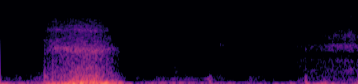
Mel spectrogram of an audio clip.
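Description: human body sound, yawn

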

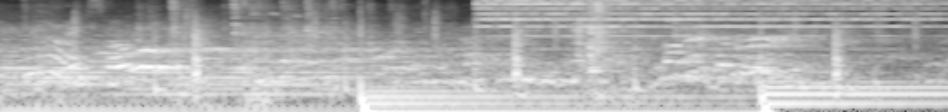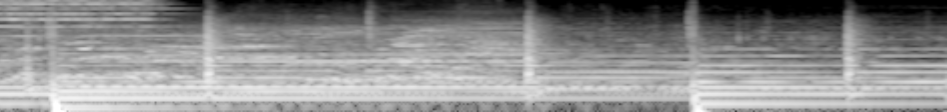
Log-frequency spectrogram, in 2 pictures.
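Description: signal or alarm, school bell ringing

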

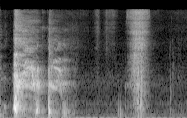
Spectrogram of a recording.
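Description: human body sound, coughing and throat clearing

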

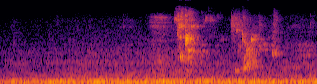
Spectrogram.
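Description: household object, water splashing

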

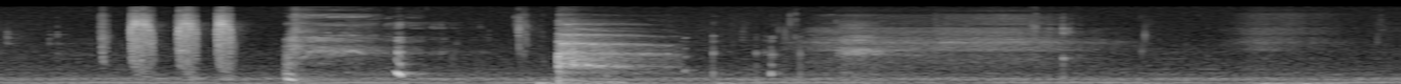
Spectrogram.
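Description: food or drink, slurping a drink

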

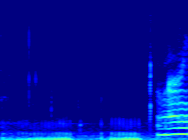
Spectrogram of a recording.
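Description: animal, cat meowing

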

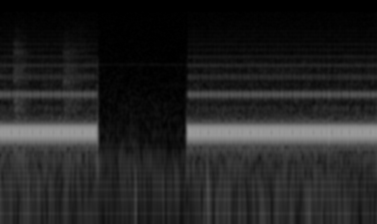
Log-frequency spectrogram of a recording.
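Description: signal or alarm, telephone dial tone

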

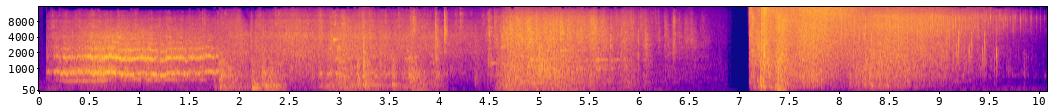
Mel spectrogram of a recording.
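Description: vehicle, car skidding and crashing

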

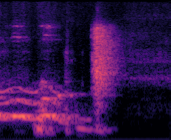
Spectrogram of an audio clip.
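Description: animal, dog making noise

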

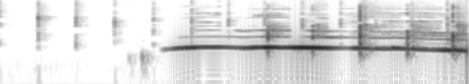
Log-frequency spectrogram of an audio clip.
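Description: crowd, people clapping

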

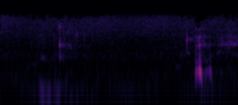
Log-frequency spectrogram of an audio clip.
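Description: nature, water dripping

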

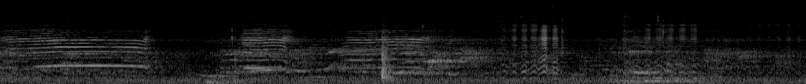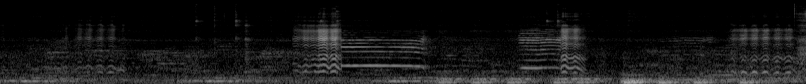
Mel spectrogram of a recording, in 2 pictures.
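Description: animal, goat bleating

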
